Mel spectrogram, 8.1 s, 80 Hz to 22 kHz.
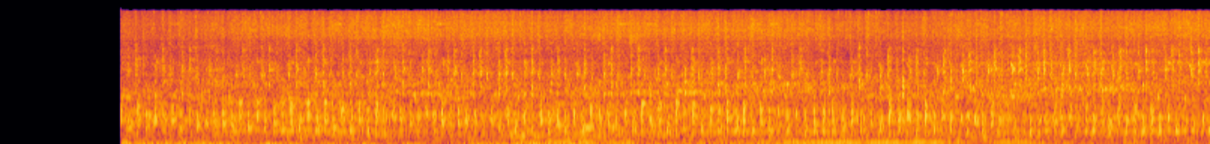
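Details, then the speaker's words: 1996 Oldsmobile Aurora V8 petrol at idle: fast uneven rattling knock through the engine note, present only at idle and gone when revved; owner suspected belt tension but doubts it. "that's the noise i don't understand it's only at idle but if you rev it up it goes right away"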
